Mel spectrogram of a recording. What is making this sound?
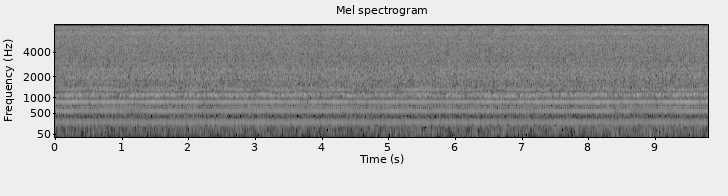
fan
